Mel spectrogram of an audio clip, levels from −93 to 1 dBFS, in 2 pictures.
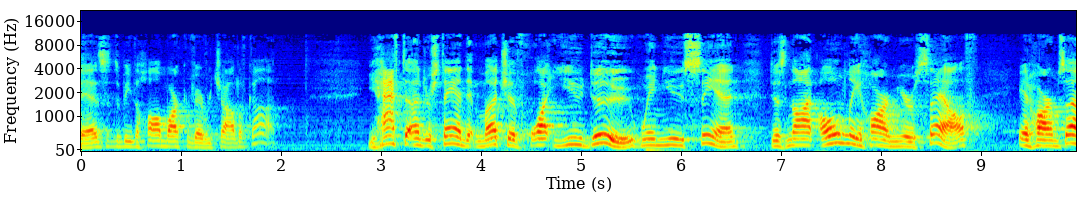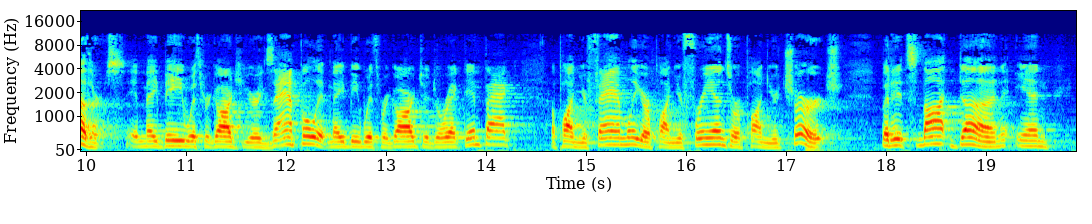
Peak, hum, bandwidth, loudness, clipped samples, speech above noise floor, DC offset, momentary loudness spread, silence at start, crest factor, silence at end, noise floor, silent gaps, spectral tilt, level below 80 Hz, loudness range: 0 dBFS; none; 11.5 kHz; -19 LUFS; under 0.1%; 34 dB; under 0.1%; 11 LU; 0 s; 20 dB; 0.25 s; -53 dBFS; none; -5.5 dB/octave; -56 dBFS; 3 LU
